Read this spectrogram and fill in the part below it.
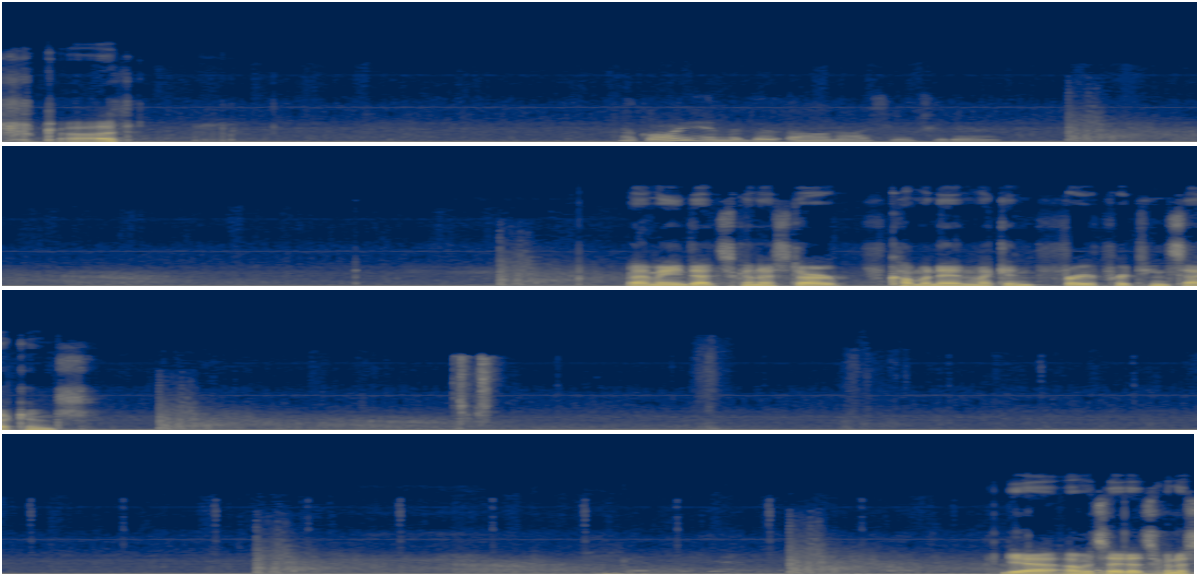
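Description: Footsteps crunch on snow.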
